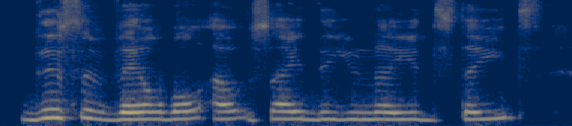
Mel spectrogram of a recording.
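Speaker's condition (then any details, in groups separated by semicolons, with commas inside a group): Cerebral palsy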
